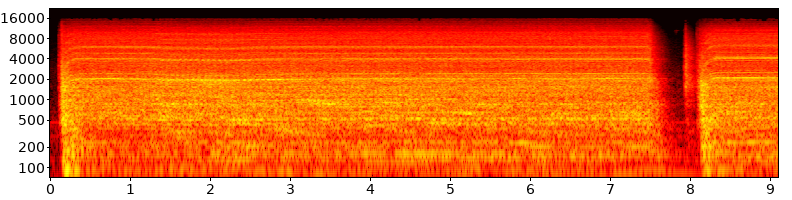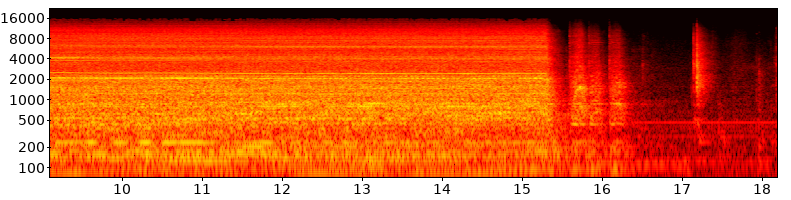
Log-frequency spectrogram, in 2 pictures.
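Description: Cordless drill spinning a CNC router's X-axis lead screw, driving the aluminium gantry along its rails: a steady, fast motor whine that runs about seven and a half seconds, stops briefly, then runs about seven seconds more as the gantry is driven back. A few short knocks follow near the end.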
